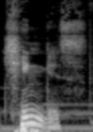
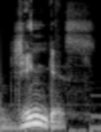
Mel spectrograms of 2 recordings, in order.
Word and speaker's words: Chinggis: It's pronounced Chinggis or Genghis.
